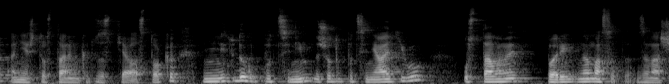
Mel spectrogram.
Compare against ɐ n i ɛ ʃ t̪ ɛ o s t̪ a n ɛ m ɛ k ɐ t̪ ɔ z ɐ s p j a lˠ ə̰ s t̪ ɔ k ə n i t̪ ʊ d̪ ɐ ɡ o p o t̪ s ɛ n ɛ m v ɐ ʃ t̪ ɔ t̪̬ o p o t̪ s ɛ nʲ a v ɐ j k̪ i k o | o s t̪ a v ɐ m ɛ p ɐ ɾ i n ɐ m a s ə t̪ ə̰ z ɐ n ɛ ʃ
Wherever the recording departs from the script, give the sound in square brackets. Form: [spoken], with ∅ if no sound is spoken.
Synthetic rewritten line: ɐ n i ɛ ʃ t̪ ɛ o s t̪ a n ɛ m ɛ k ɐ t̪ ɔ z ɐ s p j a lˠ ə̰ s t̪ ɔ k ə n i t̪ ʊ d̪ ɐ ɡ o p o t̪ s ɛ n [i] m [z] ɐ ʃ t̪ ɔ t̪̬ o p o t̪ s ɛ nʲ a v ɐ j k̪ i [ɡ] o | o s t̪ a v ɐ m ɛ p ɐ ɾ i n ɐ m a s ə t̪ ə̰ z ɐ n [a] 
